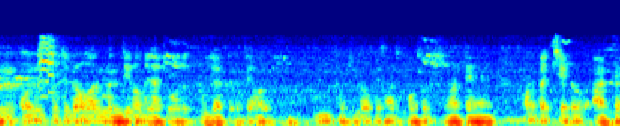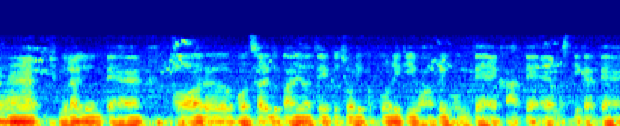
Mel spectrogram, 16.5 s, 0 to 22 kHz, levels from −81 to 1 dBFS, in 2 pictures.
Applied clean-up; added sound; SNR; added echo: none; Chirp, tweet; 20 dB; reverberation time 0.2 s.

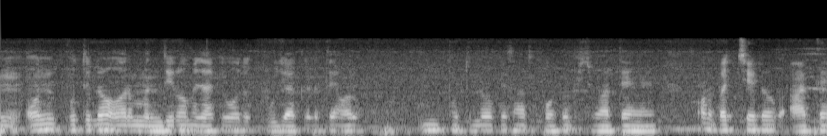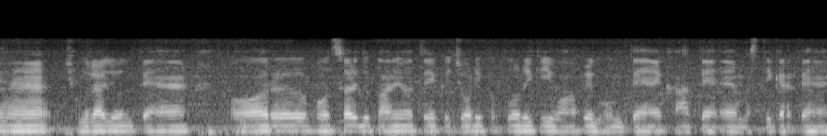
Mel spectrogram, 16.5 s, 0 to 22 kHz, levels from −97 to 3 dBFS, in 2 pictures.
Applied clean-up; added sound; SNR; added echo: none; none; none; none.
